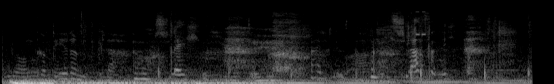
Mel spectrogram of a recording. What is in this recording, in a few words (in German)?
Frauenstimmen; MEMORIAL HOSPITAL - DIE TAGE NACH HURRIKAN KATRINA (DF 2022); Five Days at Memorial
